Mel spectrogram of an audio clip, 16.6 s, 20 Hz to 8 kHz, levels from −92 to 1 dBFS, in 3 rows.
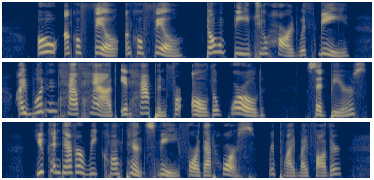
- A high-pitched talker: Yes, very high, 255 Hz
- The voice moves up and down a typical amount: No, wide, 8.7 semitones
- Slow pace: Yes, slow, 125 wpm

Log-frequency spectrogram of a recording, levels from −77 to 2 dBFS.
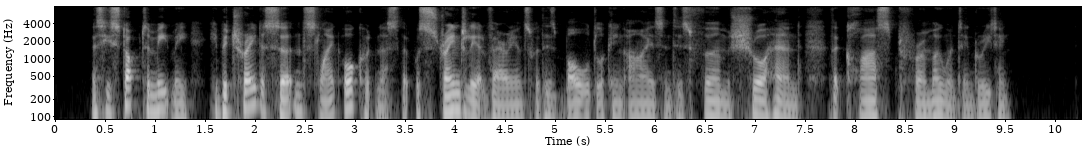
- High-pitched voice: No, very low, 90 Hz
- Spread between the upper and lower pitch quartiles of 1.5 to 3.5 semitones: No, average, 4.6 semitones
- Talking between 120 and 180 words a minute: No, average, 200 wpm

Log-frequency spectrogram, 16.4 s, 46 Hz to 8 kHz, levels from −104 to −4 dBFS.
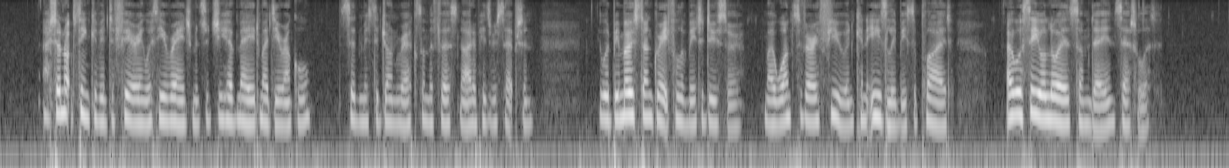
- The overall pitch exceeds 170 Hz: Yes, high, 190 Hz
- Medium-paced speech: No, fast, 210 wpm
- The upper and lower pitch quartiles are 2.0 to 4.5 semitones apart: Yes, narrow, 2.5 semitones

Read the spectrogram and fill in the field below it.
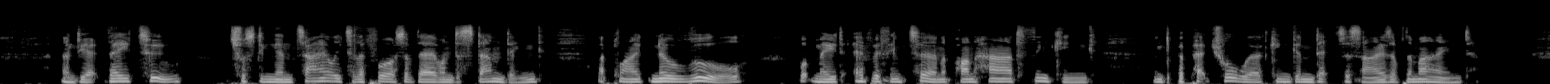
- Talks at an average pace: No, slow, 115 wpm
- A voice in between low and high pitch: No, low, 120 Hz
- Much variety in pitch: No, average, 3.2 semitones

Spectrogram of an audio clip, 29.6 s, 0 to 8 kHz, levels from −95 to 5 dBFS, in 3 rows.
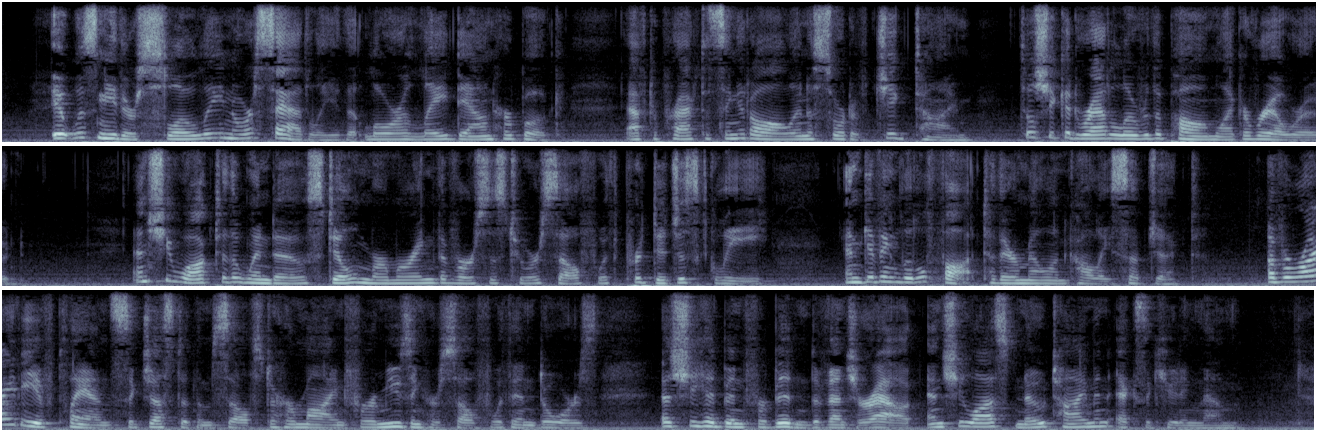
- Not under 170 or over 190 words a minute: Yes, average, 175 wpm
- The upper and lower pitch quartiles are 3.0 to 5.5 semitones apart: Yes, average, 4.5 semitones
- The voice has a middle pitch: Yes, medium, 180 Hz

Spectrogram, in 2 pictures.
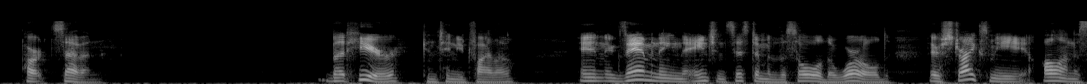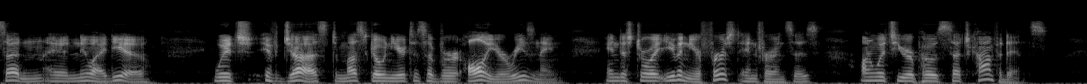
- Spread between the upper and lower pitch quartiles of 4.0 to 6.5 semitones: Yes, average, 4.6 semitones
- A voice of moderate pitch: Yes, medium, 150 Hz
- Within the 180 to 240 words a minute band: No, average, 140 wpm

